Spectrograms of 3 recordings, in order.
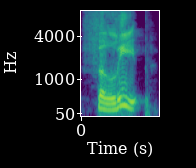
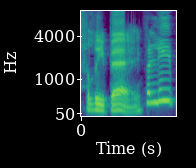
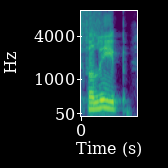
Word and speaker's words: Philippe: He's a brilliant footballer, and I believe it's pronounced Coutinho. I don't know. Can I do it? Yeah. It's actually Philippe, not Felipe. It's Philippe Coutinho.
